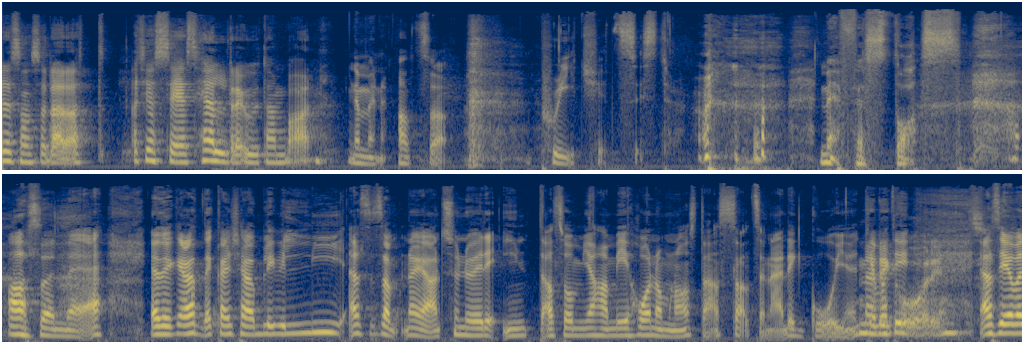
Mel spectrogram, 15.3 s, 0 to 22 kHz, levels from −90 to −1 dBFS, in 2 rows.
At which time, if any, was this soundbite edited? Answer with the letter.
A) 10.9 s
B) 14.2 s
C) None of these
A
